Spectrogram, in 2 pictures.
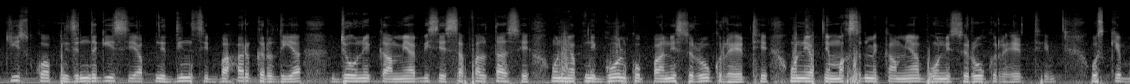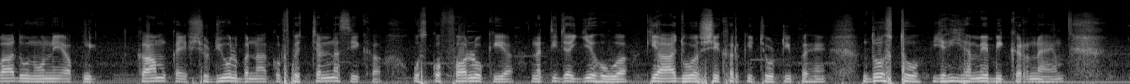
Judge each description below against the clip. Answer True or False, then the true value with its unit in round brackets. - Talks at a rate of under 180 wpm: False (185 wpm)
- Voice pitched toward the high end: False (135 Hz)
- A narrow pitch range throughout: True (2.1 semitones)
